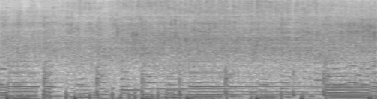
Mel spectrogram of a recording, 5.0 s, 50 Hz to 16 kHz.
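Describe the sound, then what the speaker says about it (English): Seasoned steaks sear in hot melted butter, producing a loud, dense, continuous sizzle and crackle that stays close and constant throughout, with no talk over it. "I'm gonna add the steaks seasoned side down and let them sear for 2 minutes"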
